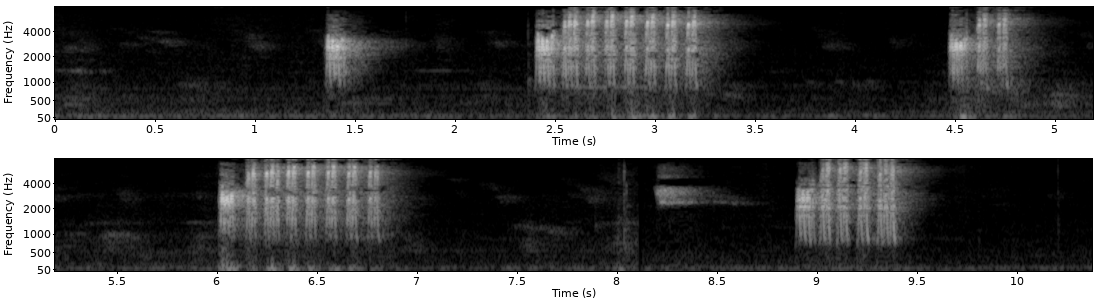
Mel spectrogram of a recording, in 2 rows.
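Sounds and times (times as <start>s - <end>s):
spiderhunter harsh rattling bursts of rapid pulses: 2.4s - 3.4s, 4.4s - 5.0s, 6.0s - 7.0s, 8.2s - 9.6s.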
